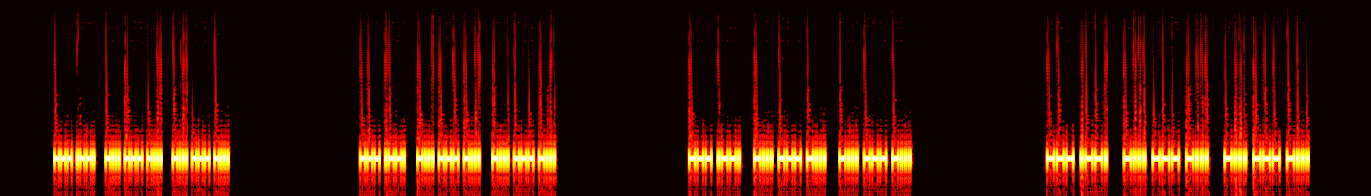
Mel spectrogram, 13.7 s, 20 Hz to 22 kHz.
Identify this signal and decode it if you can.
Morse code, heard as a keyed tone, about 62 wpm, 700 Hz. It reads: OP BOB BOB OP BOB BOB OP BOB BOB OP BOB BOB
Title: Speed-Racing Common QSO Phrases - 50wpm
